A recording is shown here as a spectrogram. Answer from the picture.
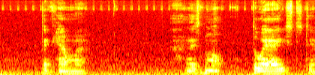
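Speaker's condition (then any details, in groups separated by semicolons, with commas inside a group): Brain injury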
